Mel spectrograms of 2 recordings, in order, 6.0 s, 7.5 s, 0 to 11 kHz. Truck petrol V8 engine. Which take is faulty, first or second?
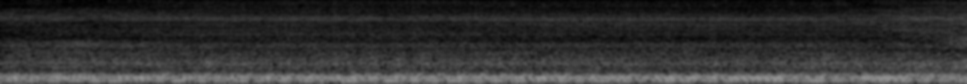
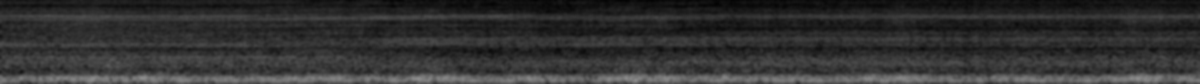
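second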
